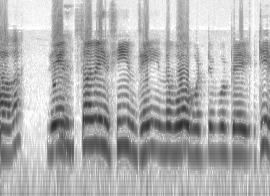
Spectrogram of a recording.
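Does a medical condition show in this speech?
Yes: cerebral palsy.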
